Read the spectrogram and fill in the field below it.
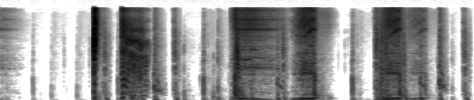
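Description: A sword strikes a creature with sharp hits.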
